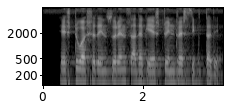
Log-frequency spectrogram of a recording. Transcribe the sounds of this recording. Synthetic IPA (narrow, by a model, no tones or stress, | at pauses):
eʂʈuʋɐɾʂɐd̪ɐinsuɾensɐd̪ɐkːeːʂʈuiɳʈɾesʈsiɡut̪ːɐd̪e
